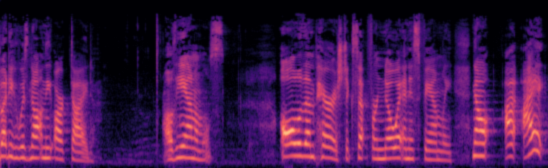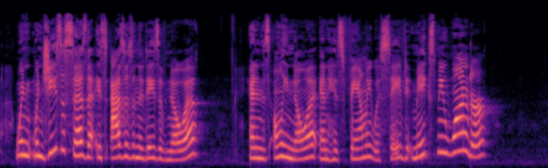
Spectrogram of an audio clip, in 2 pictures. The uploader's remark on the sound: from the Sunday service on September 17, 2023 at Harvest Bible Church in Stockton, California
